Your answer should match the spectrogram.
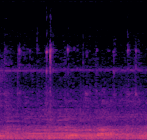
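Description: Indoor arena ambience of background music and indistinct voices, with soft hoofbeats of a horse loping on arena dirt.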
